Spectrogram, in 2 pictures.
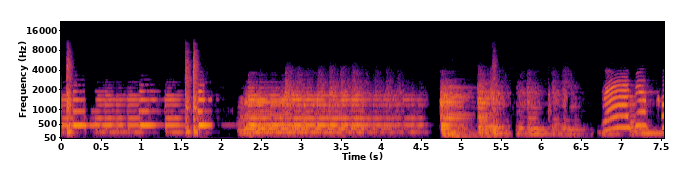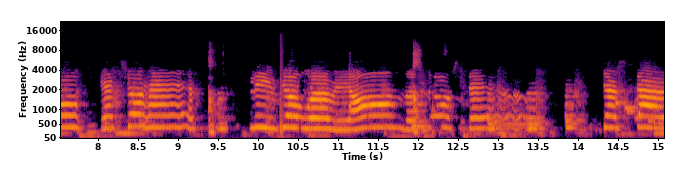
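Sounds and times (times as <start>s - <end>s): instrumental accompaniment: 0.0s - 6.5s
woman singing: 6.8s - 13.2s, 14.3s - 15.0s.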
